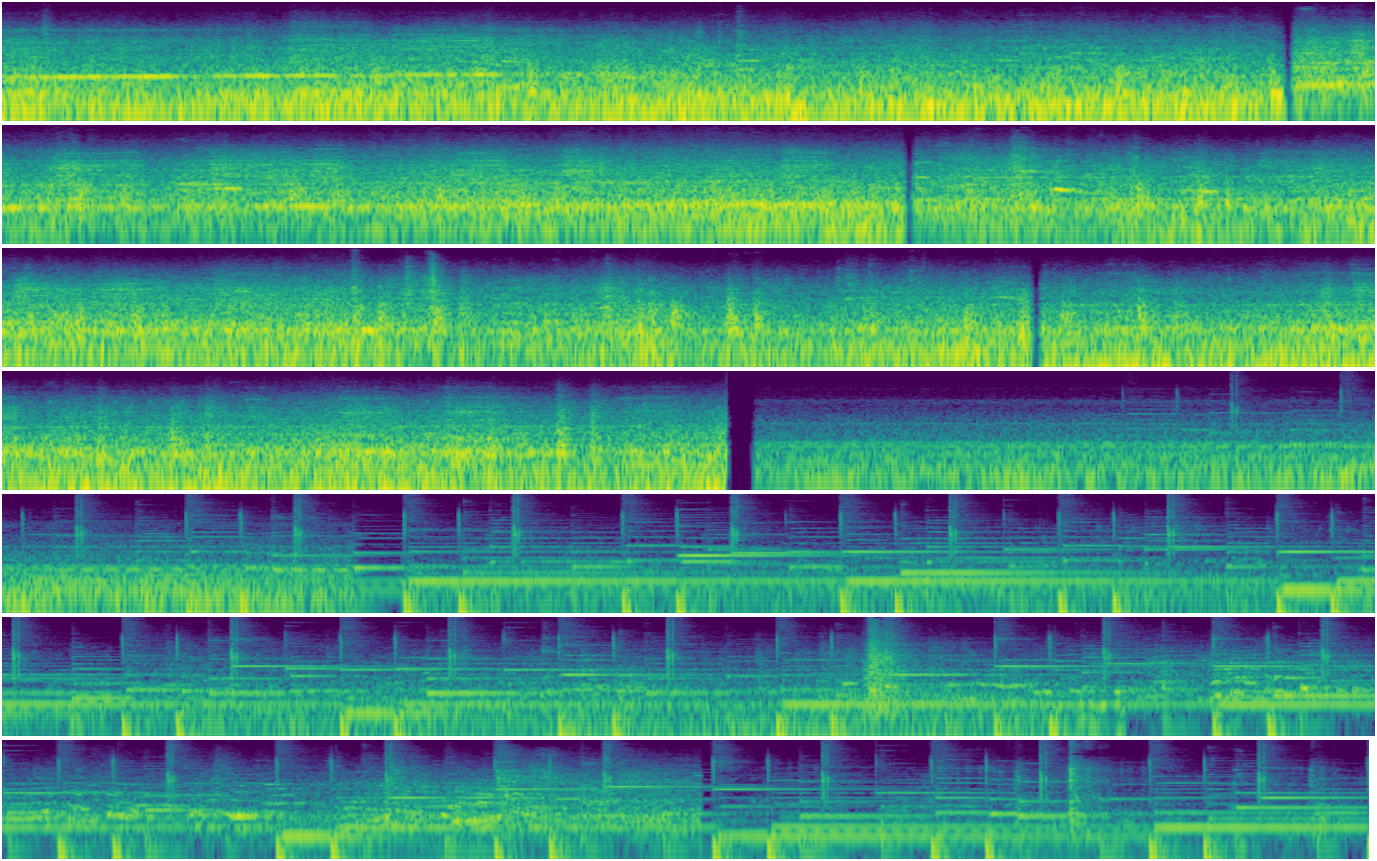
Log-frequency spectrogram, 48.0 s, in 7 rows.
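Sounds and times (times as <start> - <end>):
train wheels rumbling on rails: 0.0 - 24.2.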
